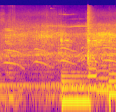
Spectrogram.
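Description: Race car engines running around a short oval track, their pitch rising and falling. Background music with a bass line comes in a little over a second in and is louder.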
